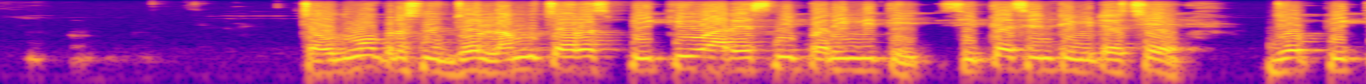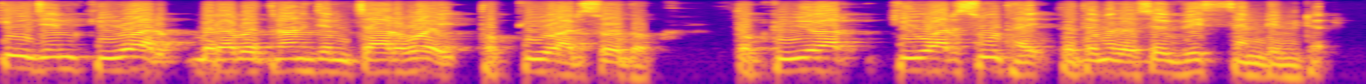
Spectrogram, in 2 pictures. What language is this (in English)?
Gujarati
